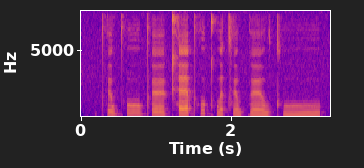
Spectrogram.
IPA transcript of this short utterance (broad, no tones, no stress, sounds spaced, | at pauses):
pʰ ʏ w pʰ uː pʼ øː kʰ ɛ pʰ u kʷʰ ɛ tʰ ʏ w k øː w tʰ uː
